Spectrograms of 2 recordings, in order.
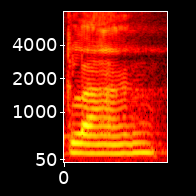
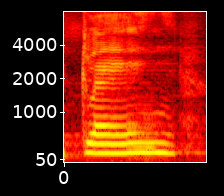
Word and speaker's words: Klang: Yeah, if I do not pronounce your name properly, just like the English people, they cannot pronounce the word klang. They say clang or whatever it is, kluang, kluang. You think the English people can pronounce a Malay word properly?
